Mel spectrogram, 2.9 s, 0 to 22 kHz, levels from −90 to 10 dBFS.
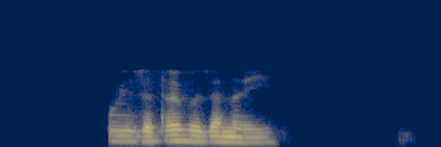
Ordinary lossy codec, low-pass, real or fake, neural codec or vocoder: AAC, 32 kbps; 3.6 kHz; fake; codec, 16 kHz, 0.9 kbps, LongCat-Audio-Codec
